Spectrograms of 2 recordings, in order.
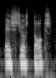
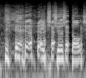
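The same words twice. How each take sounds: First: Said in the usual way. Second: Laughing, higher and drawn out; laughing repeat. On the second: Real, not acted. Laughing as he repeats his feed is all dogs. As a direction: laugh the line again slowly.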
